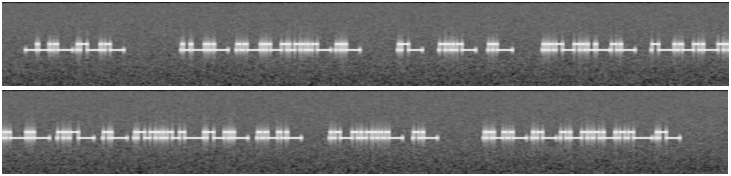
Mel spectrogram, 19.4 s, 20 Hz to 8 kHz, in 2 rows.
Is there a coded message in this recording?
Yes: TTY/TDD text telephone tones (45.45 baud Baudot) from 0.4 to 18.8 s, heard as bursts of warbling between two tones, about 400 Hz shift, 1600 Hz centre. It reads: WEAKFISH ARE ALSO KNOWN BY THE AMERICAN INDIAN NAME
